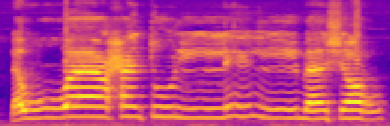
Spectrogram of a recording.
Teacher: واو کے بعد الف ہے، الف حرف مدہ ہے، ایک الف کے مقدار کھینچیں گے، آخر میں را ساکن ہے۔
